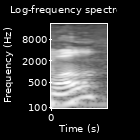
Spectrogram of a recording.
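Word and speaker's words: Whewell: this person William uh it's w h e w l so it's not anything like that yeah William wool yeah it's just like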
